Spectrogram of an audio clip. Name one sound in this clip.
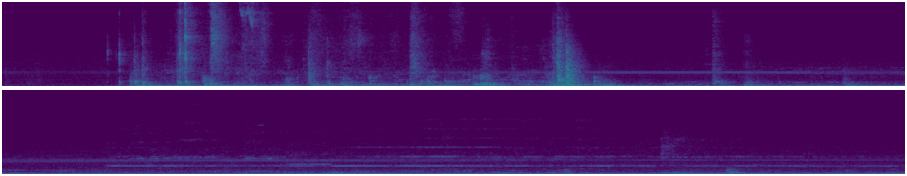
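An elevator car hums and rumbles low as it travels.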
